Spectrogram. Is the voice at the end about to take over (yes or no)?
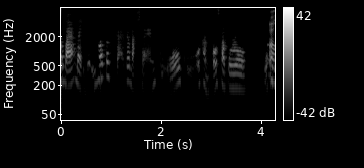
yes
